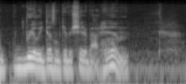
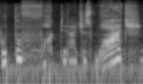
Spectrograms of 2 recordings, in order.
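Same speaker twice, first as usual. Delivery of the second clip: high, breathless whisper of disbelief; stunned whisper; 11 semitones higher, 4 dB quieter, slower than usual. Retold or imitated. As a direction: whisper it, shocked by the ending. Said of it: "and I'm like".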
